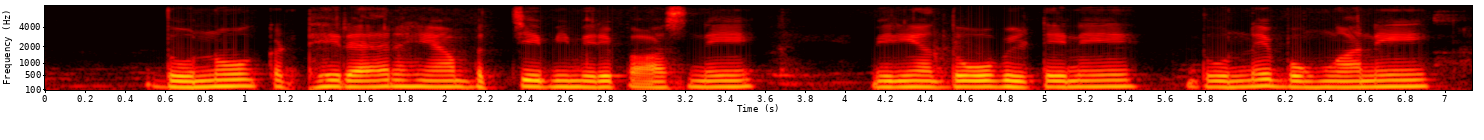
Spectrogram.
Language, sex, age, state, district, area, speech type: Punjabi, female, 60+, Punjab, Rupnagar, urban, spontaneous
